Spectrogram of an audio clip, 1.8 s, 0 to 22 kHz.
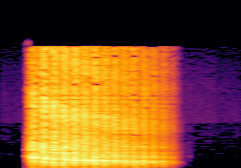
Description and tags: Robtic Spinning Motion
A Sci-Fi sound effect. Perfect for app games and film design. Sony PCM-M10 recorder, Sonar X1 software.
sf, motion, fx, scifi, spinning, effect, sound, robot, tech, sfx, future, android, free, futuristic, sounddesign, robotic, sound-design, cyborg, move, noise, science-fiction, spin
